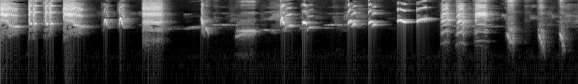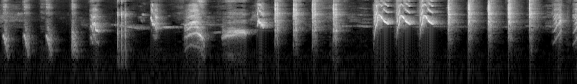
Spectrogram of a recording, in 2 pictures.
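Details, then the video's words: Vigorously singing black-winged myna, its song played to get silent mynas singing again: dense chattering stream of short high chirps, whistles and squeaky notes, with brief pauses, quickening toward the end. "Burung Jalak Putih Gacor || Cocok Buat Pancingan Burung Jalak Mandek | Macet Bunyi"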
